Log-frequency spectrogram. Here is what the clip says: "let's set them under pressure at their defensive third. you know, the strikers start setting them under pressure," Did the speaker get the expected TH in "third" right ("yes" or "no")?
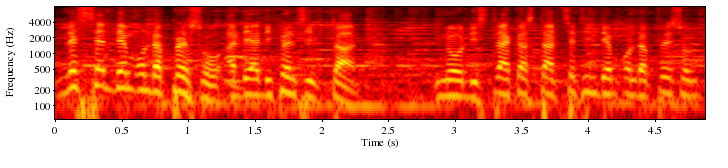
no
